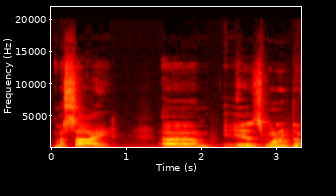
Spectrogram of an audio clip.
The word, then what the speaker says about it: Masai: wooden shell and I believe this model it's pronounced msai um is one of the four or five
